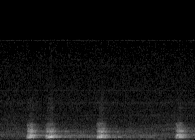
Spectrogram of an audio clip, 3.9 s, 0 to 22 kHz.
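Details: Dog named Rex barking at night while running about, recorded September 21, 2018; a close double bark, then a single, then another single after a longer pause.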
